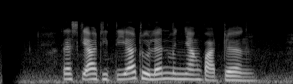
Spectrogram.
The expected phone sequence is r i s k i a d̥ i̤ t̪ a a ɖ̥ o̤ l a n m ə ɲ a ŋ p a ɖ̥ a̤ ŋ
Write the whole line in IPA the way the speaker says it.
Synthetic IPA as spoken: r ɛ s k i a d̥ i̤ t̪ i a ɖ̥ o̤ l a n m ə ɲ a ŋ p a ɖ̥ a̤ ŋ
